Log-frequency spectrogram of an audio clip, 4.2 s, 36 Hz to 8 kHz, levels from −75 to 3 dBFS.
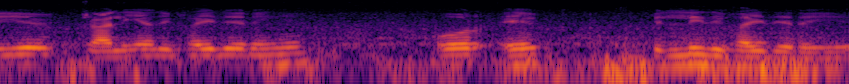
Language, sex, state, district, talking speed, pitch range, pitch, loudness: Hindi, male, Goa, North and South Goa, 185 wpm, 105-120 Hz, 115 Hz, -29 LUFS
